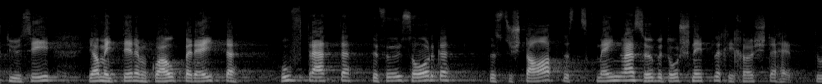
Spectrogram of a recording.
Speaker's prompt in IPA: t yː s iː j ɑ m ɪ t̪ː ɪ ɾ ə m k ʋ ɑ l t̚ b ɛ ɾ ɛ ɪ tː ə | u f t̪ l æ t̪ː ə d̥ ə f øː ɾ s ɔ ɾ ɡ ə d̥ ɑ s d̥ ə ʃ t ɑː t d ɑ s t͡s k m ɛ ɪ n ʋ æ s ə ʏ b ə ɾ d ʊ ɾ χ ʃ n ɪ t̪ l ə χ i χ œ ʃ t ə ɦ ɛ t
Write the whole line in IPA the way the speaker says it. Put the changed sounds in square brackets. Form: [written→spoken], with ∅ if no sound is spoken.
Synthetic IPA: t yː s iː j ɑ m ɪ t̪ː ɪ ɾ ə m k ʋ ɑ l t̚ b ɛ ɾ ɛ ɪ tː ə | u f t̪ [l→ɾ] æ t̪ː ə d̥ ə f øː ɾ s ɔ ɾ ɡ ə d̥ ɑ s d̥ ə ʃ t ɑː t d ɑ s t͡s k m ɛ ɪ n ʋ æ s ə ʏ b ə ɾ d ʊ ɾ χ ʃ n ɪ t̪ l ə χ i χ œ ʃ t ə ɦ ɛ t

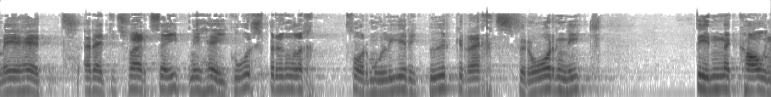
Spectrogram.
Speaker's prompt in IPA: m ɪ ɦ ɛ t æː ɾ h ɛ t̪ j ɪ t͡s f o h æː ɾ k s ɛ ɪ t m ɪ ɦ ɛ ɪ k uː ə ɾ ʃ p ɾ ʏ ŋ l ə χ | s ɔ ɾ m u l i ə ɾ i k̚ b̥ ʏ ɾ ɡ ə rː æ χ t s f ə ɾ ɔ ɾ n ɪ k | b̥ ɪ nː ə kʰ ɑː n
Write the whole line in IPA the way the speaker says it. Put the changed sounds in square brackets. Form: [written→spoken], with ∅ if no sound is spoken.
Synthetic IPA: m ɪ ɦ ɛ t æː ɾ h ɛ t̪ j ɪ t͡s f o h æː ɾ k s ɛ ɪ t m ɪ ɦ ɛ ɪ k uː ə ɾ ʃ p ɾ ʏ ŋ l ə χ | [s→f] ɔ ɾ m u l i ə ɾ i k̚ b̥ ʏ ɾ ɡ ə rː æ χ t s f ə ɾ ɔ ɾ n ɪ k | [b̥→d̥] ɪ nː ə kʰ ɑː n

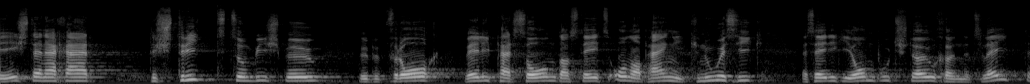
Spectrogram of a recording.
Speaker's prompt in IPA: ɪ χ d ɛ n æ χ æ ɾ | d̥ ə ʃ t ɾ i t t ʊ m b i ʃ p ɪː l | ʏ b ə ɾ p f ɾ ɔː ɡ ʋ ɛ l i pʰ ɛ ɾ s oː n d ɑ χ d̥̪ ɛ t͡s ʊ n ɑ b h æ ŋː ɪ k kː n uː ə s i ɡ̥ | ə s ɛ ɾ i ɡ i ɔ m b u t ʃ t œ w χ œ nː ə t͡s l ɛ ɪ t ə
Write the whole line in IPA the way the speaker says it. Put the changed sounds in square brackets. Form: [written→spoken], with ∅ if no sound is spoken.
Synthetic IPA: ɪ [χ→ʃ] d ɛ n æ χ æ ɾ | d̥ ə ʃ t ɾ i t [t→t͡s] ʊ m b i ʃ p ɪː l | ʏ b ə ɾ p f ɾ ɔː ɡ ʋ ɛ l i pʰ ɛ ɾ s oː n d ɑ [χ→s] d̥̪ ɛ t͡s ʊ n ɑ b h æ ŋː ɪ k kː n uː ə s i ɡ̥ | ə s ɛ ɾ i ɡ i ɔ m b u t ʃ t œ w χ œ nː ə t͡s l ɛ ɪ t ə

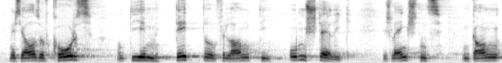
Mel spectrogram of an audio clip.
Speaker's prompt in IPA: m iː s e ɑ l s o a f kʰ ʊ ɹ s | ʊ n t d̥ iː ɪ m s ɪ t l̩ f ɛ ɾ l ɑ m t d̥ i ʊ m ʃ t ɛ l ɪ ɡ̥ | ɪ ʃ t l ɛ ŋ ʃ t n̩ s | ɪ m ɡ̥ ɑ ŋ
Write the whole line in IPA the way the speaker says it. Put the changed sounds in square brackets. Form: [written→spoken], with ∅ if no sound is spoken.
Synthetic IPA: m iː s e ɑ l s o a f kʰ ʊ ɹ s | ʊ n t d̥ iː ɪ m [s→t] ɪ t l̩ f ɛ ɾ l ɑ [m→ŋ] t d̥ i ʊ m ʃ t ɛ l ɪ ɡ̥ | ɪ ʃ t l ɛ ŋ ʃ t n̩ s | ɪ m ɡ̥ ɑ ŋ

